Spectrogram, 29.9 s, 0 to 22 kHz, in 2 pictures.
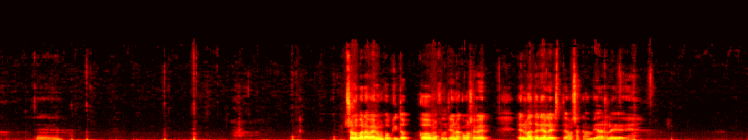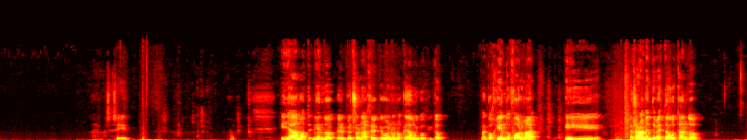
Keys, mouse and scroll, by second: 2.7 click, 3.3-6.0 drag, 6.7 click, 10.0 right click, 11.0 click, 17.9 drag, 18.3-29.9 shift+middle drag, 18.8 a.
